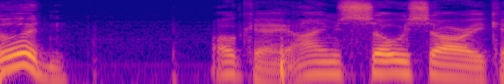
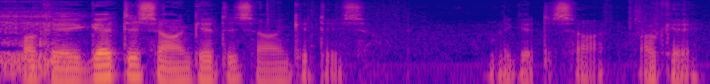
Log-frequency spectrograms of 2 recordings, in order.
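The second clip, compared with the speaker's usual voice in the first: fading to a whisper; hushed mutter; 8 semitones lower, 13 dB quieter, faster than usual. Real, not acted. Player equipping armour, whispering to himself. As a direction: murmur it to yourself. Hurried hushed self-talk.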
